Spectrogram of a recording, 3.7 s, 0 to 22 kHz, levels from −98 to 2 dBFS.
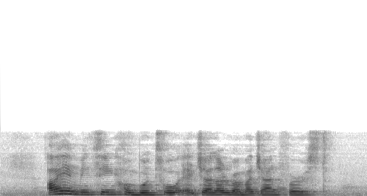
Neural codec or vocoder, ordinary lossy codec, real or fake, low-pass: autoencoder, 48 kHz, 128 numbers a frame, DAC-VAE, trained on Japanese speech; none; fake; 7.2 kHz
